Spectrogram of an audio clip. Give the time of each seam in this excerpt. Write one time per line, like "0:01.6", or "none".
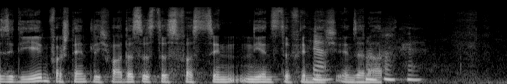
0:03.8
